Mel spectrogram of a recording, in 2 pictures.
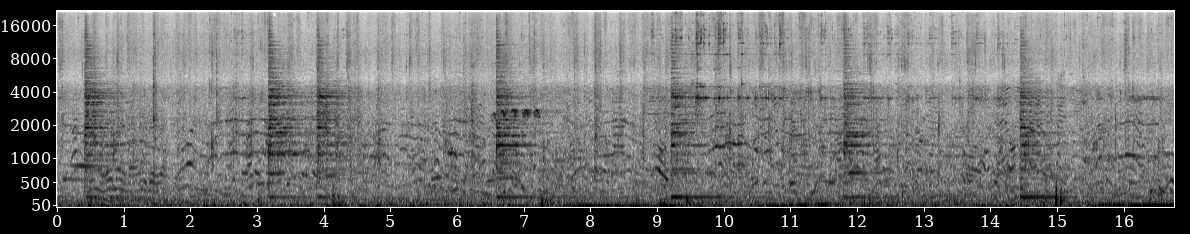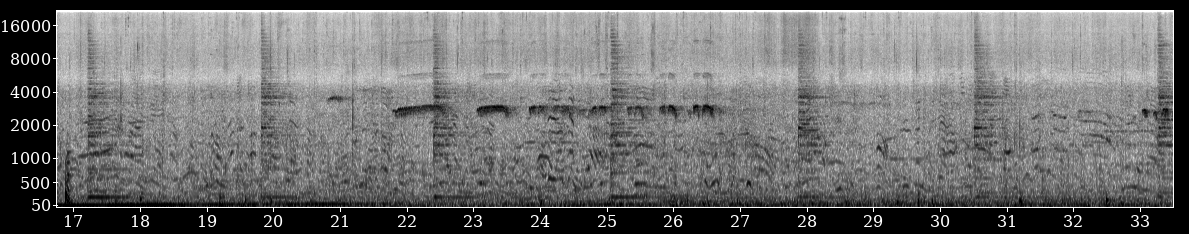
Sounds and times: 0.0s A lot of people 33.4s
21.8s Whistle sound 26.7s

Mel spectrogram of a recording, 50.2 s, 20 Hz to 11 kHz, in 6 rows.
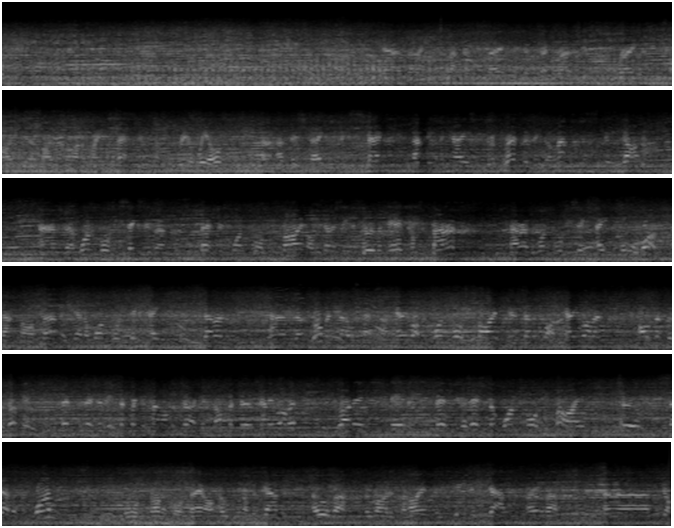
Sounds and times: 0.0s 500cc motorcycle race 50.2s
0.0s crowd noise 50.2s

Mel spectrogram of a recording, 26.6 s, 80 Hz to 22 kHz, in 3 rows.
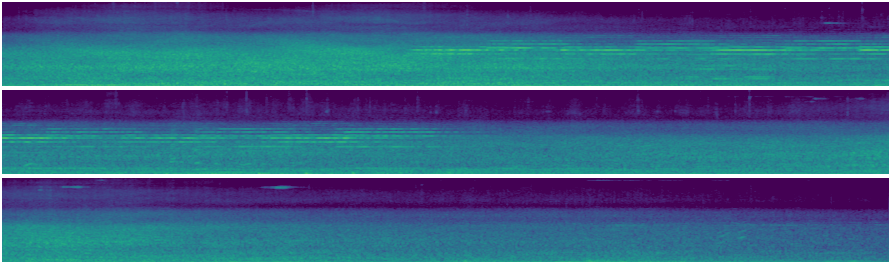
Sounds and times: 0.0s Police car 26.4s
0.0s Traffic Sound 26.6s

